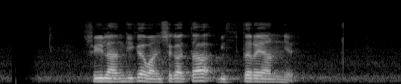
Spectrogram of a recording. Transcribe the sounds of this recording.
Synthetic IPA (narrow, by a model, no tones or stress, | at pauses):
ʃriːlaŋkikəʋanʂəɡat̪aːʋist̪əɾəjanjə̰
